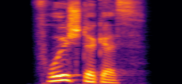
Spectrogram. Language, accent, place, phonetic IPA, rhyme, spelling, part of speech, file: German, Germany, Berlin, [ˈfʁyːʃtʏkəs], -yːʃtʏkəs, Frühstückes, noun, De-Frühstückes.ogg
- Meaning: genitive singular of Frühstück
